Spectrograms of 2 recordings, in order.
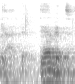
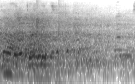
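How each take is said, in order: First: Soft, stunned, deflated curse; stunned god damn. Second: Loud exasperated curse under the breath; frustrated god damn. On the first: Seeing her face at last, quiet stunned curse. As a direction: let it fall out quietly, shocked. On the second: Trying to see the girl, loud frustrated curse. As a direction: blurt it out, frustrated. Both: Retold or imitated.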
